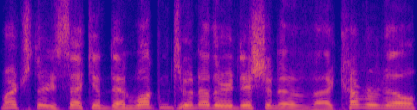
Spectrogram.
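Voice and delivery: upbeat announcer intro voice. Retelling an April Fool's show intro: imitating own fast delivery. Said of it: "I said it really fast".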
